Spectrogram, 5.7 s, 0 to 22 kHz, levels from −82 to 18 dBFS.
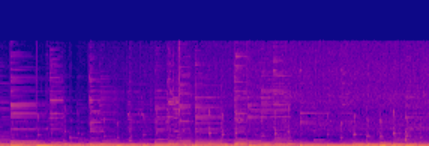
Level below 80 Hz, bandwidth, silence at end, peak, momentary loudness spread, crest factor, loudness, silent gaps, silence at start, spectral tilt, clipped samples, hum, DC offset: -38 dBFS; 16 kHz; 0 s; -8 dBFS; 6 LU; 16 dB; -24 LUFS; none; 0 s; -7.5 dB/octave; under 0.1%; none; under 0.1%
